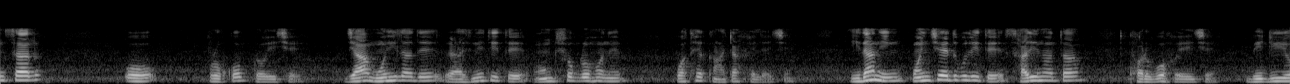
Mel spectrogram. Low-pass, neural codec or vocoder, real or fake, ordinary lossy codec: 5.4 kHz; none; real; none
